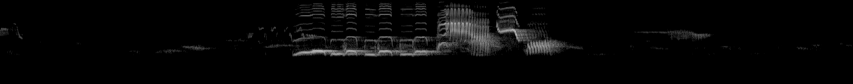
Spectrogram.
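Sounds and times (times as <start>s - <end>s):
Common blackbird phrase: 2.6s - 5.6s.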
